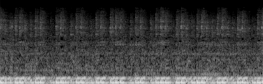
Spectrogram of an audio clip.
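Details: D15 Honda Civic on a Speeduino standalone ECU with a modified generic basemap, just started with a little throttle and expected to run rich: a steady low thrum with an even, slightly lumpy pulse and no knocks or ticks. Normal idle.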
